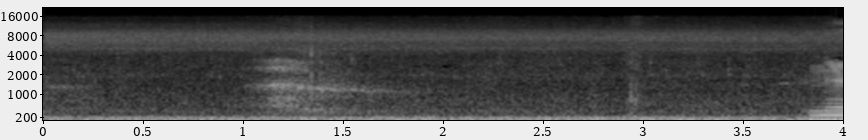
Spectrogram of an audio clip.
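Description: Outdoor ambience: a steady high drone of insects over a low, steady hum, with one faint brief sound about a second in.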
